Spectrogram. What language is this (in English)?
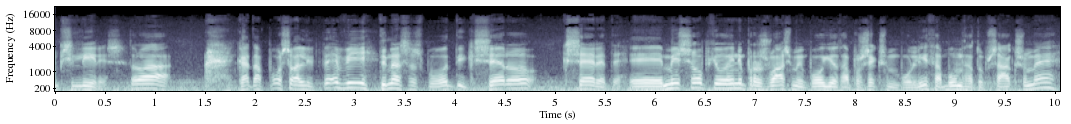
Greek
